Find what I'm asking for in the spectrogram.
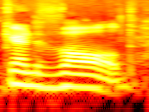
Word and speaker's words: Grindelwald: I believe it is supposed to be pronounced Grindelwald.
